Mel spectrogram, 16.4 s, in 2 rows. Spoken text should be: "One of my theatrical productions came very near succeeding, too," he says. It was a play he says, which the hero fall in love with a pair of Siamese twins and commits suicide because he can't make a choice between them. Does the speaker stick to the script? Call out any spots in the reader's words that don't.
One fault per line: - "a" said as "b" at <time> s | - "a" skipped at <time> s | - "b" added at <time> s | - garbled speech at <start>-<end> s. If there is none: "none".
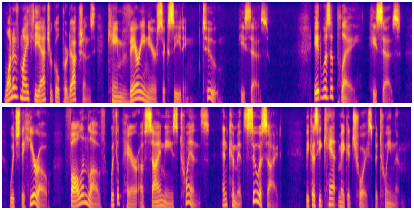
none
